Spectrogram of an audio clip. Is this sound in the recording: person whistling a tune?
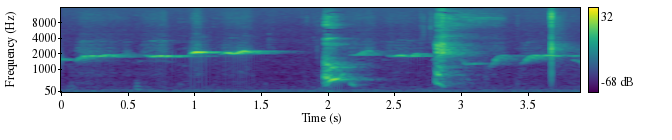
yes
